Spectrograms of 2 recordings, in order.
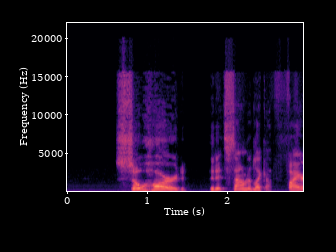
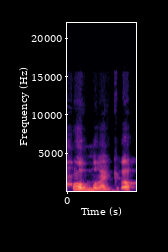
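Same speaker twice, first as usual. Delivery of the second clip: laughing shock; 10 semitones higher, 7 dB louder than usual. Retold or imitated. Retold reaction between laughs.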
